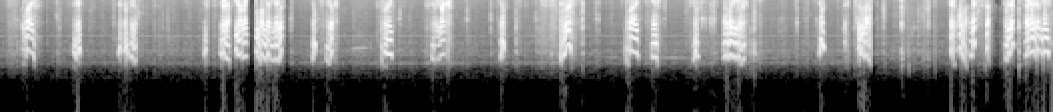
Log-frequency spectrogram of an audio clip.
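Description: A man's speech played back sped up several times, turned into rapid, high-pitched chipmunk-like chirps in quick syllable-like runs with no low voice underneath.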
